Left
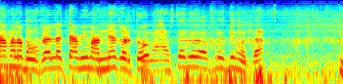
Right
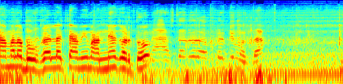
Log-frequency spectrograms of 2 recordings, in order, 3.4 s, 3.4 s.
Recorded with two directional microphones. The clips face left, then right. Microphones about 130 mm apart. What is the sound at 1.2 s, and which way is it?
Speech, 15° right (ahead or behind).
